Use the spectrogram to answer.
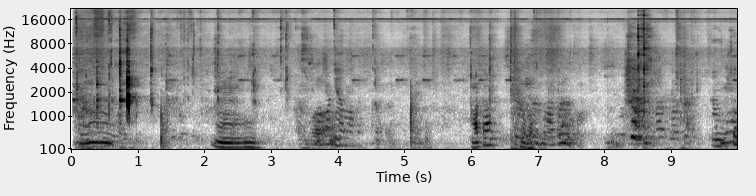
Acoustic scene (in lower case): restaurant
